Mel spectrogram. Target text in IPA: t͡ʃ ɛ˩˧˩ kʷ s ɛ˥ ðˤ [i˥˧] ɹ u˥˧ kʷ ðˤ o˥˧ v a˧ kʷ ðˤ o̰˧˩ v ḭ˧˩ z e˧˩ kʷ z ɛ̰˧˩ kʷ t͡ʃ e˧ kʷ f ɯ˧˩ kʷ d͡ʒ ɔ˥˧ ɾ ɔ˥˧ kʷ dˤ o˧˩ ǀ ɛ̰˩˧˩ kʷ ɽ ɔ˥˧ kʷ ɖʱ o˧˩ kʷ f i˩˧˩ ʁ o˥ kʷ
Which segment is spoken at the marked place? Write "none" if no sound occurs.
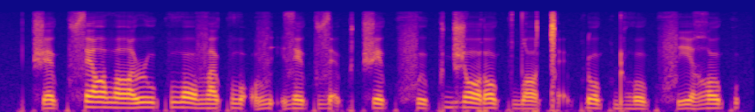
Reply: i˧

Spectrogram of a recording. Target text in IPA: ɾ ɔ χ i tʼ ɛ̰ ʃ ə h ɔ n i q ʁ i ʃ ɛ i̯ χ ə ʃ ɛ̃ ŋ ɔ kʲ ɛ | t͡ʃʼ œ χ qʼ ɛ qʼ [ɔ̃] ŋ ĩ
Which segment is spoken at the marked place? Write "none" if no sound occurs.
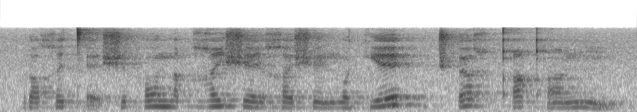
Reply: ɔ̃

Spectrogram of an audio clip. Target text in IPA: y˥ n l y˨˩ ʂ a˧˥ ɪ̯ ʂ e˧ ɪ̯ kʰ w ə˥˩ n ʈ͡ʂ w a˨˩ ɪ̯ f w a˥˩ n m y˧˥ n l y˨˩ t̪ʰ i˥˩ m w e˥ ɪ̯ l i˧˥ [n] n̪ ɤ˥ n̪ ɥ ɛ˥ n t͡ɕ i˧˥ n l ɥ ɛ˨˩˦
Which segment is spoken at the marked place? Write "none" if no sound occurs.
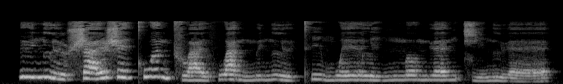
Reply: ŋ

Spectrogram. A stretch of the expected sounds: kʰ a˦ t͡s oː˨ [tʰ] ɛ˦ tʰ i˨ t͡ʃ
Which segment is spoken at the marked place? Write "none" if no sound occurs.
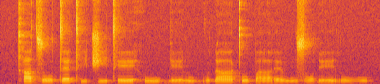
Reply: t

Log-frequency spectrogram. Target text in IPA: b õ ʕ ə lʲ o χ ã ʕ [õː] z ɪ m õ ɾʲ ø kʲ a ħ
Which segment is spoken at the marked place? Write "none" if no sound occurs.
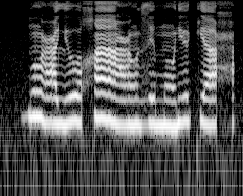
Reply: õ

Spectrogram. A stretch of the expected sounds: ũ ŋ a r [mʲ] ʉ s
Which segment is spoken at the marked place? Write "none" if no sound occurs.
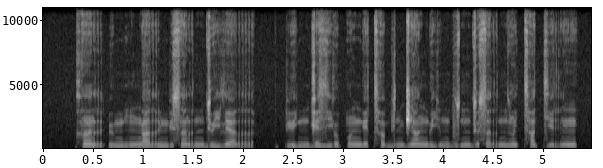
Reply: mʲ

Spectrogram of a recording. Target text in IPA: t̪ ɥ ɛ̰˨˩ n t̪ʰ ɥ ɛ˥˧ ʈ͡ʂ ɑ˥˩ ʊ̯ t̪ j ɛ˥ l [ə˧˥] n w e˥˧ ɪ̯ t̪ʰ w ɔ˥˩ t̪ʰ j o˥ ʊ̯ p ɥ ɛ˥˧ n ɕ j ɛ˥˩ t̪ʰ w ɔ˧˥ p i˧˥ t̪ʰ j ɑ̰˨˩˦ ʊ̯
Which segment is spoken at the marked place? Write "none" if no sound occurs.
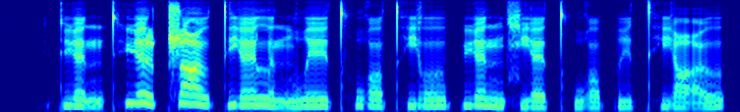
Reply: ə̰˨˩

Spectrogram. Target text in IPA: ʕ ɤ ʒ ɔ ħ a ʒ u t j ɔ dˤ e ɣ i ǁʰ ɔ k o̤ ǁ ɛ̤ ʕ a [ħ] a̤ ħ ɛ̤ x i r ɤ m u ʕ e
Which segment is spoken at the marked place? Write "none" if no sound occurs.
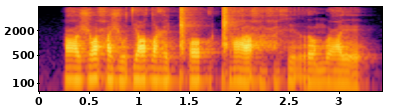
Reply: ħ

